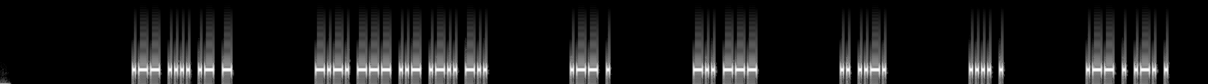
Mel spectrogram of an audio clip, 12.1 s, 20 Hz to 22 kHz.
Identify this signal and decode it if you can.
Morse code, heard as a keyed tone, about 37 wpm, 700 Hz. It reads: WHAT COULD WE DO IF HE WERE
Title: 4x Word-Spacing - Sentences from Top 400 Words - 40wpm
